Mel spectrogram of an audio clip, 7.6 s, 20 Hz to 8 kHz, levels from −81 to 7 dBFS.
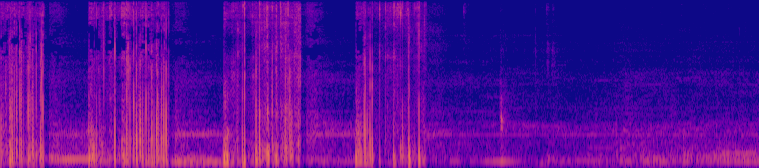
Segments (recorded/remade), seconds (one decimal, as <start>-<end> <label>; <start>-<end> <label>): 0.0-2.1 recorded; 2.1-3.0 remade; 3.0-3.7 recorded; 3.7-7.6 remade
